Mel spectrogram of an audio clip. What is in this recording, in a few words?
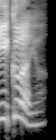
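attack, Japanese; toova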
